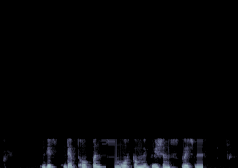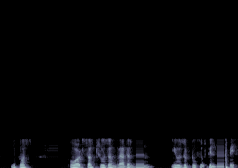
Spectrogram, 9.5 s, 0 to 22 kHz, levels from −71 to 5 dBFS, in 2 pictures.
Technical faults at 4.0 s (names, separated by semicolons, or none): periodic USB or driver dropouts; packet loss with last packet repeated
